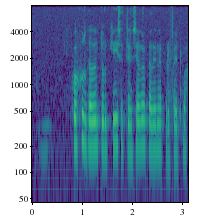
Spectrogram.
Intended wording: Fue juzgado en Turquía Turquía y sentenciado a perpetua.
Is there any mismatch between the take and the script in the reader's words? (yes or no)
yes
